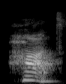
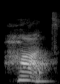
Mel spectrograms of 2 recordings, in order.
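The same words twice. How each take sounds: First: The vowel sounds open, like 'ah'. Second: The same.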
